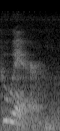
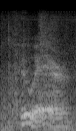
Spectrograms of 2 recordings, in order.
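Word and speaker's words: Pu'er: Poo air? What? It's a type of tea, apparently. Gross. No, it spelled like poo. but pronounced like foo, so what's the difference?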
